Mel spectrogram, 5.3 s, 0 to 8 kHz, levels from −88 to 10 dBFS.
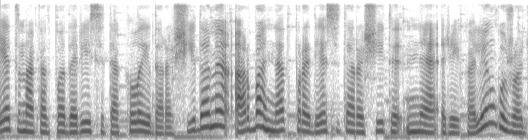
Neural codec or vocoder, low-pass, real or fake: vocoder, 44.1 kHz, 128 mel bands every 256 samples, BigVGAN v2; 7.2 kHz; fake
